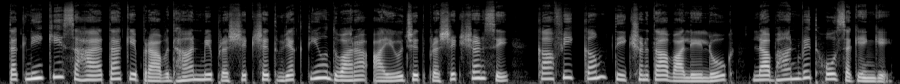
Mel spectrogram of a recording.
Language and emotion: Hindi, neutral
